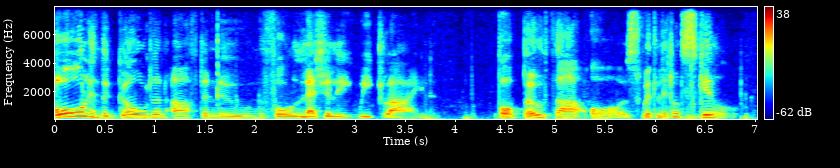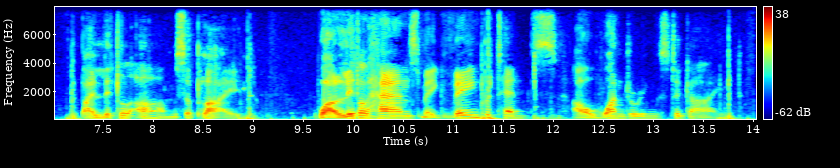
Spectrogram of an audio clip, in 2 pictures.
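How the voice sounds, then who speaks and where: A man reciting verse in a theatrical, measured way, as an expressive poetry reader. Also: mid-range voice, slight background noise.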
